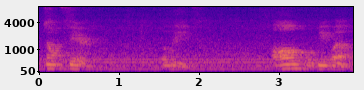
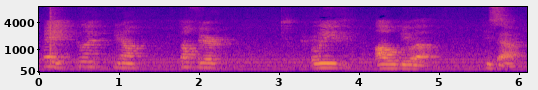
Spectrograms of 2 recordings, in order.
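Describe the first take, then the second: First: Much softer, close and quiet; tender and intimate. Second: Breezy and offhand, lightly dismissive; casual brush-off. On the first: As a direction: speak gently straight into his eyes. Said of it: "I can see Jesus like". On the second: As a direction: toss it off like a passing goodbye. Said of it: "It's not like". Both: Pretend.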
